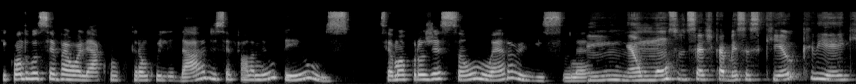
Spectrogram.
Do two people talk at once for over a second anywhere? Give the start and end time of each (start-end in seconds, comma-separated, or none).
none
